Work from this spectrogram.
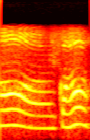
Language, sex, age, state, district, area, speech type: Odia, female, 18-30, Odisha, Ganjam, urban, conversation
